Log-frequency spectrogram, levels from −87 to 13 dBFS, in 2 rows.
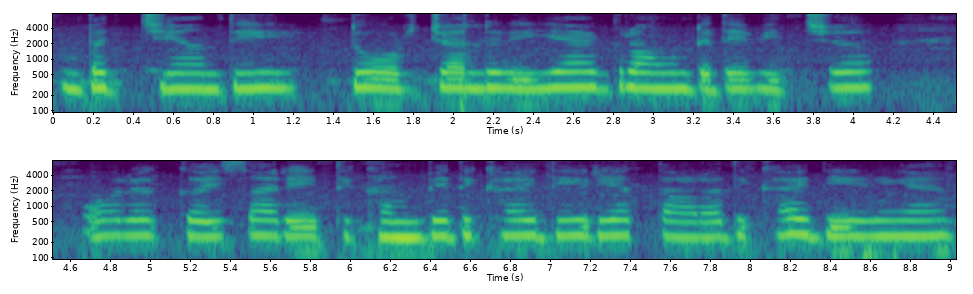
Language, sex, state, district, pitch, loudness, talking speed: Punjabi, female, Punjab, Pathankot, 265 Hz, -15 LUFS, 145 wpm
